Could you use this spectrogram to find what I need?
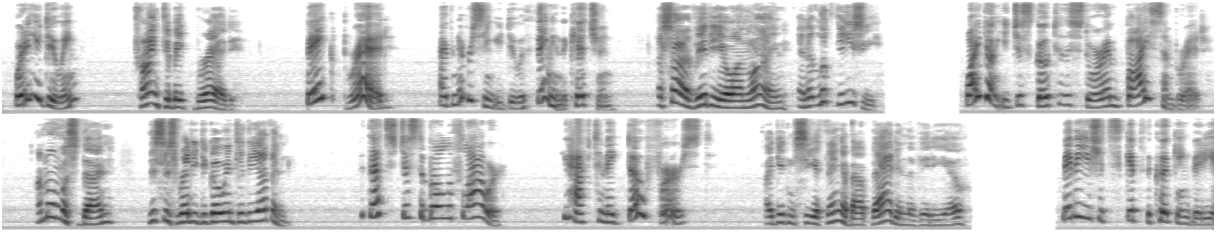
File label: Natural Dialog Complete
